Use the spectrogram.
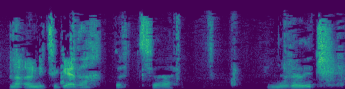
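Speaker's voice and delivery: ordinary talk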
